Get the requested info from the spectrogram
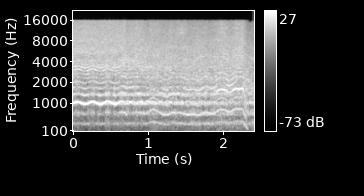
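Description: A man's voice holding one long sung note through a microphone, with small wavers in pitch: melodic chanting in the drawn-out style of a sung sermon.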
